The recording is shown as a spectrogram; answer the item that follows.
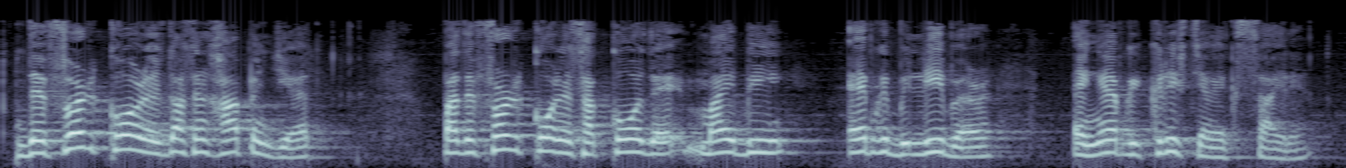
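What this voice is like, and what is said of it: Strong non-native English accent. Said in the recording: “you have to patient with my accents. I have a strong accents.”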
